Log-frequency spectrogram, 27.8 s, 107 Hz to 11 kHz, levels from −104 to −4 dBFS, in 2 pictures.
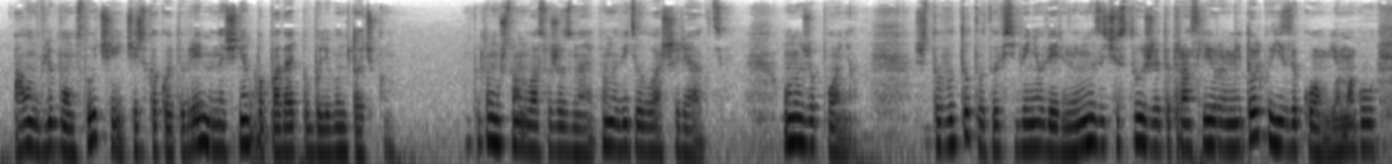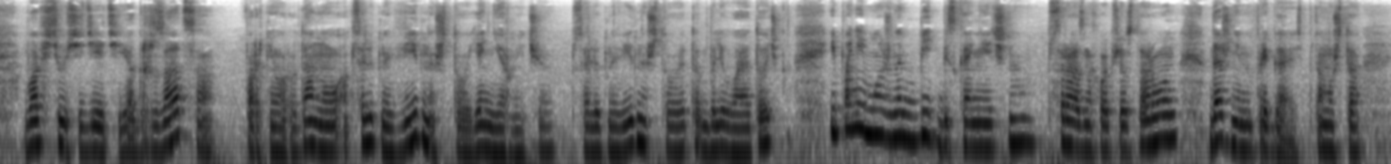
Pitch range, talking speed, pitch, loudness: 155-185 Hz, 170 wpm, 165 Hz, -17 LUFS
